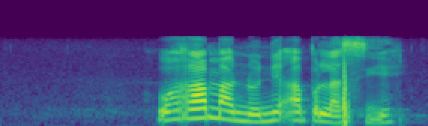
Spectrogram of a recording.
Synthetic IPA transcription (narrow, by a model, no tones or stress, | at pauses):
ʊɣamanɔnɪʔapʼʊlasḭe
